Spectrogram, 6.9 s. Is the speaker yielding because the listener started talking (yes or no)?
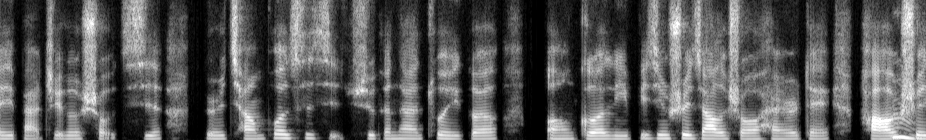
yes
